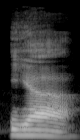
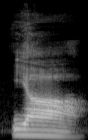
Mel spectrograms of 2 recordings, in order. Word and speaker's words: ي: yeah yeah very good letter yeah is light so make sure that the back of your tongue stays flat when you pronounce this letter don't make it bold don't say ya right keep the back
